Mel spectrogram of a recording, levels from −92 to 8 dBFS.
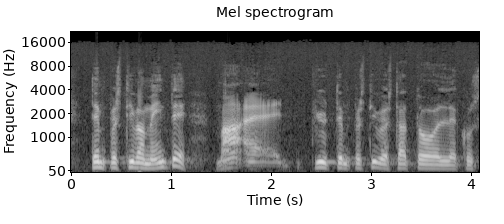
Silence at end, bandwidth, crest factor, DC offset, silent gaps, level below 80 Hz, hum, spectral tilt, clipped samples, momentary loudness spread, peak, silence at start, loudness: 0 s; 16.5 kHz; 16 dB; under 0.1%; none; -60 dBFS; none; -5 dB/octave; under 0.1%; 8 LU; 0 dBFS; 0 s; -16 LUFS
